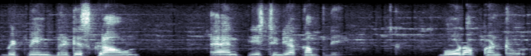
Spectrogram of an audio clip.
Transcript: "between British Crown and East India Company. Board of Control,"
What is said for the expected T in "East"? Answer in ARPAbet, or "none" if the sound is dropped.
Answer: T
